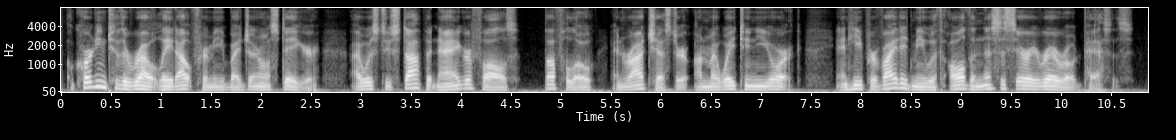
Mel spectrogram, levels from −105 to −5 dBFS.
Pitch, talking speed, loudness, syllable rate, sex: 105 Hz, 205 wpm, -19 LUFS, 5.8 syllables/s, male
